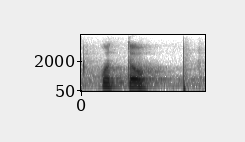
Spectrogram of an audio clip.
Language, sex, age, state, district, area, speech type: Sindhi, female, 45-60, Gujarat, Surat, urban, read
